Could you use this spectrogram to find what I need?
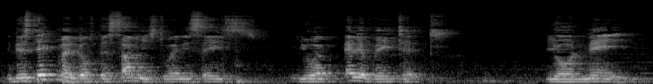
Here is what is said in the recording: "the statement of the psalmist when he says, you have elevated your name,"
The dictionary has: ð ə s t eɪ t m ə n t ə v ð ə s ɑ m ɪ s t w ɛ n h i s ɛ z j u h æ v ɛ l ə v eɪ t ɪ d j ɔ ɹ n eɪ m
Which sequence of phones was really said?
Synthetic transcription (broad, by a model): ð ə s t eɪ t m ə n t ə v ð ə s ɑ m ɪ t w ɛ n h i s ɛ z j u h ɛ v ɛ l ə v eɪ t ɪ d j ɔ n eɪ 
